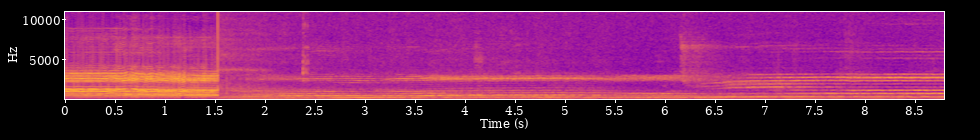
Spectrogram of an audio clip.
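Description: Georgian male choir singing a cappella in long held chords. About a second and a half in, the sound breaks off abruptly into a quieter held passage, and near the end further voices come in.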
